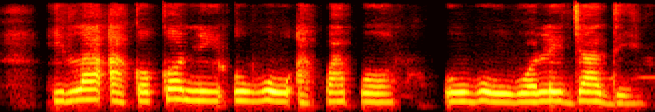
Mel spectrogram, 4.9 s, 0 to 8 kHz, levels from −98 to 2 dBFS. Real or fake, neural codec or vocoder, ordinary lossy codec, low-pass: fake; codec, 16 kHz in and 24 kHz out, 1 kbps, XY-Tokenizer; AAC, 32 kbps; 7.2 kHz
